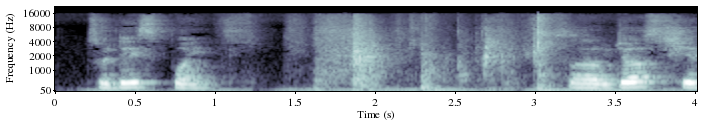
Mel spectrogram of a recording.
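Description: A ruler slides and taps onto paper.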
